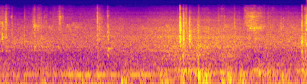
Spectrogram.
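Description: Clicks and knocks of someone handling trim parts and moving about inside a car cabin, over a steady low rumble. The loudest knock comes about three seconds in.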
